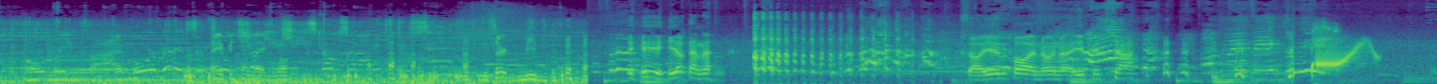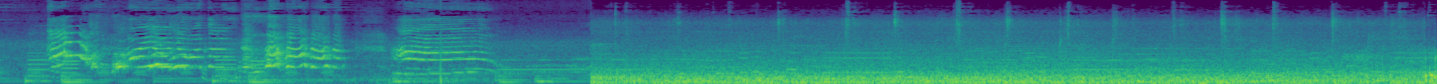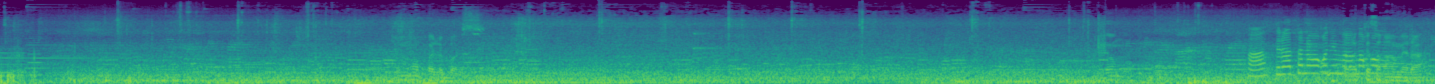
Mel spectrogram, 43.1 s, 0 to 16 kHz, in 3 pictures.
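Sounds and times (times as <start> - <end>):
girl laughing: 5.6 - 6.7, 7.5 - 9.5, 10.7 - 13.5, 16.1 - 18.6
low rumbling noise: 20.3 - 42.4.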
